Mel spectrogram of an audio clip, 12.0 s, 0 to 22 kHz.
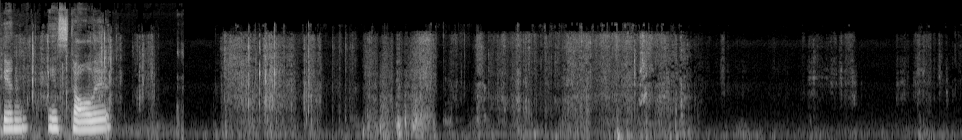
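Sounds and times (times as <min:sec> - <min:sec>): packaging rustling and scraping: 0:02.8 - 0:08.7.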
